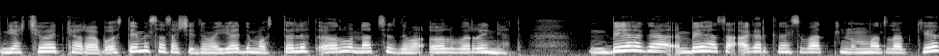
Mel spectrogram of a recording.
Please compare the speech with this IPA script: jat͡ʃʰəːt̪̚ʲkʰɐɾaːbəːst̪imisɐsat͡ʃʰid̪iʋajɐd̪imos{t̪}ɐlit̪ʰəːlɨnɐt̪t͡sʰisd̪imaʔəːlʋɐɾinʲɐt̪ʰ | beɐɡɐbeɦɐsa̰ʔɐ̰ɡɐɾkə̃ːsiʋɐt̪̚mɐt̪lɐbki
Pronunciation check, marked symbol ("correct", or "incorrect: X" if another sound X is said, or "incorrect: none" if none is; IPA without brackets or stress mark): correct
